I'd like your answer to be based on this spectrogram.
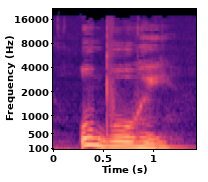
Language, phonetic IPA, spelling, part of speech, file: Ukrainian, [ʊˈbɔɦei̯], убогий, adjective / noun, Uk-убогий.ogg
- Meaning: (adjective) poor; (noun) 1. pauper 2. disabled person, cripple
